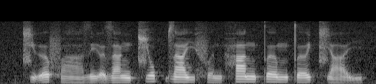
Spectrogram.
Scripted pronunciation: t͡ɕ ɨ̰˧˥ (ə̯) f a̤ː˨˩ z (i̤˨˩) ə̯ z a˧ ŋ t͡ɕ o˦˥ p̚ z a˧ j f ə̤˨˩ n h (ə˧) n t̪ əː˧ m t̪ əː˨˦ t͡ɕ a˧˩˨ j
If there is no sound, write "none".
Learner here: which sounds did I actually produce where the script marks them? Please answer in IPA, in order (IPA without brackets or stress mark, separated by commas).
ə̯, ḭ˧˨, a˧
